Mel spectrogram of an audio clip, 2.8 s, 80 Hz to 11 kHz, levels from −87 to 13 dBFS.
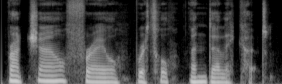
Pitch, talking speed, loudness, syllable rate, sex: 150 Hz, 105 wpm, -18 LUFS, 4.4 syllables/s, male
